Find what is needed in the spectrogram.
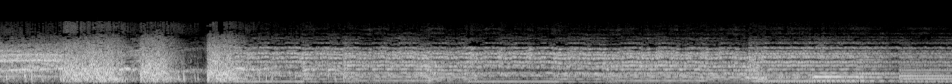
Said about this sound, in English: They're shooting at the boys. We'll stop that. Open up on them.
